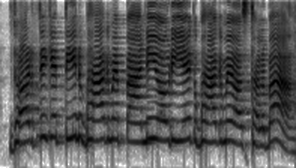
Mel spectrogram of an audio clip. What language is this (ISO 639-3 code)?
bho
